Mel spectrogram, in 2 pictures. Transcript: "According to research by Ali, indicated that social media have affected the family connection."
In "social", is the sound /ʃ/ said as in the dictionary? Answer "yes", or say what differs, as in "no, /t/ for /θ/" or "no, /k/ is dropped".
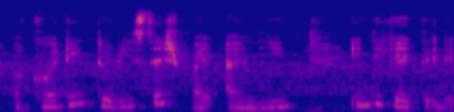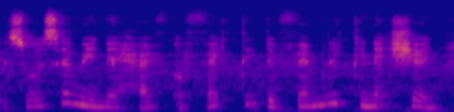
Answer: no, /s/ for /ʃ/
